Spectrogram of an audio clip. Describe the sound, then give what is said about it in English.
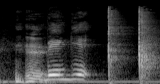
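A voice sounds briefly, then two sharp hand claps follow, spaced about a third of a second apart, each a crisp, bright smack that stands out alone after the voice stops. “That's claps.”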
